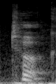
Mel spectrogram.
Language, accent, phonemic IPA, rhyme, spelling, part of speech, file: English, US, /tʊk/, -ʊk, took, verb, En-us-took.ogg
- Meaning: 1. simple past of take 2. past participle of take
